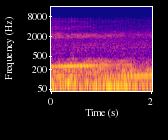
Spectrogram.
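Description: Street traffic: a motor vehicle's engine running close by with a steady low hum and road noise.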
